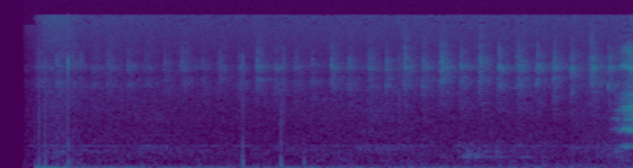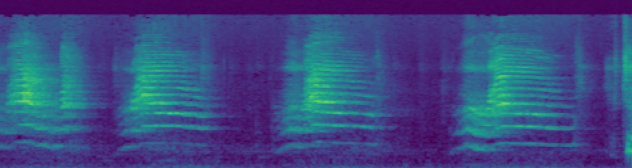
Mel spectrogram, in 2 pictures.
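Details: A Siamese cat greeting its owner in the morning gives four loud, drawn-out meows, each rising then falling, in quick succession.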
